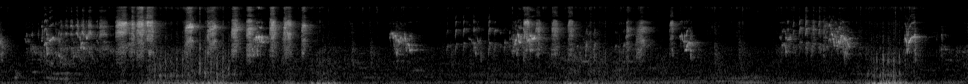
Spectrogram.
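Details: Budgerigar calls from Larkana, Sindh, June 7, 2024: a run of fast, scratchy chirps early, then scattered squawky bursts and soft twittering with quiet gaps.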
